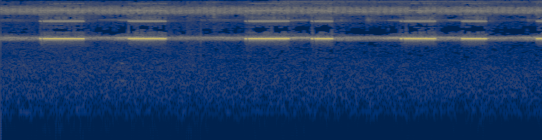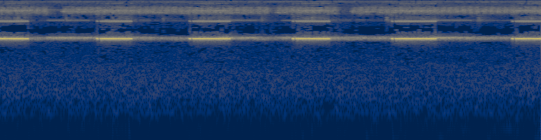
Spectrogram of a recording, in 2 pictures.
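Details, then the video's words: Chirping crickets at night: a run of about a dozen high, even-pitched pulses, roughly one per second, some split into quick double bursts, over a low background hiss. "Relaxing Chirping Crickets for Sleep Therapy, Meditation and Study"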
